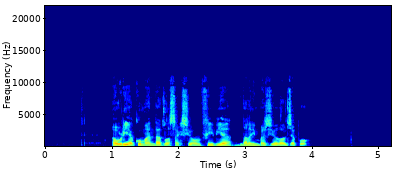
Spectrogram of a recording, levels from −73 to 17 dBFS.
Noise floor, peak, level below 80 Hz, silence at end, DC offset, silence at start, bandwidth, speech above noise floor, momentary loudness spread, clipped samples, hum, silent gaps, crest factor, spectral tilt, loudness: -78 dBFS; -4 dBFS; -60 dBFS; 1.3 s; under 0.1%; 1 s; 11 kHz; 58 dB; 10 LU; under 0.1%; none; none; 18 dB; -6.5 dB/octave; -21 LUFS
